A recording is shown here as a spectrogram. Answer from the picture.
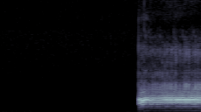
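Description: A pause of near silence, then about a second and a half in a man lets out a loud, long drawn-out cry of "ah", held on one steady pitch.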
